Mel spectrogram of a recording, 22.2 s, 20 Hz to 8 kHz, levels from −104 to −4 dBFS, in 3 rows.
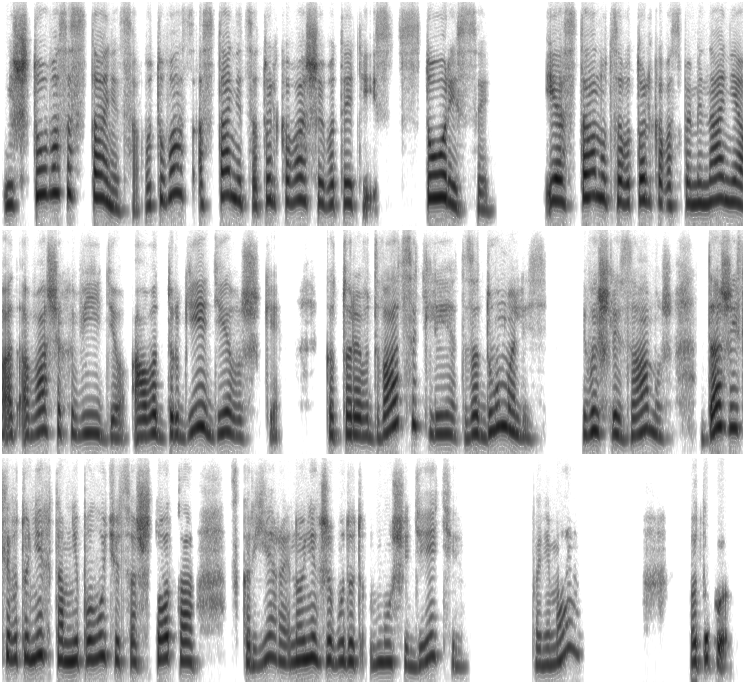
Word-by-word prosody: И 215 Hz, 0 st, 0 dB
что 315 Hz, +9 st, +2 dB
у -, -, +1 dB
вас 345 Hz, +1 st, +2 dB
останется? 270 Hz, -, 0 dB
Вот 205 Hz, +4 st, -7 dB
у -, -, +1 dB
вас 330 Hz, +2 st, +1 dB
останется 260 Hz, +2 st, 0 dB
только 250 Hz, -1 st, -2 dB
ваши 250 Hz, -2 st, 0 dB
вот 225 Hz, +2 st, -5 dB
эти 225 Hz, -1 st, -1 dB
ис 315 Hz, -, -13 dB
с -, -, -24 dB
сторисы, 220 Hz, -, +3 dB, 0.5 s
и 260 Hz, -, +2 dB
останутся 260 Hz, +2 st, +4 dB
вот 225 Hz, -, -2 dB
только 255 Hz, -2 st, +2 dB
воспоминания 225 Hz, +3 st, +1 dB
о -, -, +2 dB, 0.2 s
о -, -, -4 dB
ваших 230 Hz, +2 st, -2 dB
видео. 195 Hz, -5 st, -4 dB
А 175 Hz, +1 st, +2 dB
вот 210 Hz, -4 st, +1 dB
другие 200 Hz, +10 st, +1 dB
девушки, 200 Hz, -3 st, -5 dB, 0.4 s
которые 195 Hz, -1 st, +1 dB
в 180 Hz, -, -5 dB
20 285 Hz, -, 0 dB
лет 200 Hz, -3 st, -4 dB
задумались? 200 Hz, -, 0 dB, 0.3 s
и 200 Hz, -, -4 dB
вышли 220 Hz, -2 st, +2 dB
замуж, 190 Hz, 0 st, -3 dB, 0.3 s
даже 265 Hz, -, +5 dB
если 260 Hz, 0 st, 0 dB
вот 240 Hz, +1 st, -4 dB
у 245 Hz, -, +3 dB
них 275 Hz, +4 st, +2 dB
там 220 Hz, -2 st, +1 dB
не 215 Hz, +1 st, +5 dB
получится 225 Hz, -2 st, -1 dB
что-то 225 Hz, -1 st, +1 dB, 0.3 s
с -, -, -23 dB
карьерой. 195 Hz, +3 st, -5 dB
Но 210 Hz, +2 st, +1 dB
у -, -, +4 dB
них 235 Hz, -2 st, +3 dB
же 220 Hz, -, +1 dB
будут 210 Hz, 0 st, -2 dB
муж 200 Hz, +2 st, -3 dB
и 175 Hz, -, -7 dB
дети. 185 Hz, -, -7 dB, 0.6 s
Понимаю. 215 Hz, -, -6 dB, 1.1 s
Вот 205 Hz, 0 st, 0 dB
такой 370 Hz, -, +1 dB
225 Hz, 160 wpm, -25 LUFS, 200-260 Hz, 1.1 s, даже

